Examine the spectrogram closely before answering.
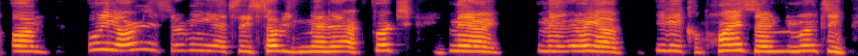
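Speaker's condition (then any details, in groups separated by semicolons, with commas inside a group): Cerebral palsy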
